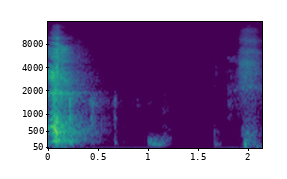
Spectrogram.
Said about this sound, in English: That's how you respond. You just cough. You just do that. Yeah. You just cough.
